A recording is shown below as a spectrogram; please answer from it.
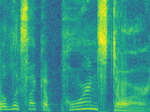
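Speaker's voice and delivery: teasing the builder about the stars; teasing jab. Retold or imitated. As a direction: poke fun at the paint job, drawn out. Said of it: "I go".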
